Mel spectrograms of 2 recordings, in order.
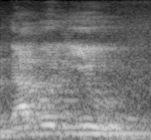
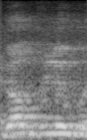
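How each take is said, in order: First: The letter name is said fully as 'double you'. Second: The letter name is clipped to 'dub-lyoo'. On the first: The speaker calls it right. "ডাবল ইউ বলেন" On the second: The speaker calls it wrong. "আমরা ডব্লিউ বলি, এটা ভুল।"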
